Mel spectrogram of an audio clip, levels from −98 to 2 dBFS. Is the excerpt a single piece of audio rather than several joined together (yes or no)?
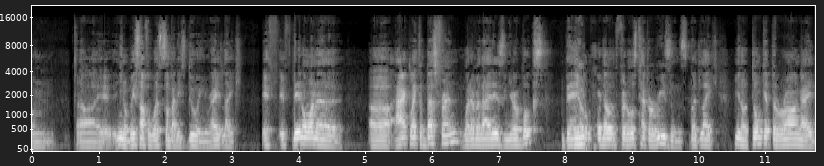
no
